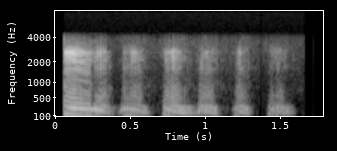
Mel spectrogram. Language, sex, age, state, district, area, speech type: Malayalam, male, 45-60, Kerala, Idukki, rural, conversation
